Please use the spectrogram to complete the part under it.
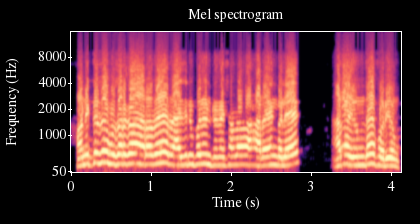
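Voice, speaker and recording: High-voiced man teaching English intonation. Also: steady tone, normal speed, clean tone, no room sound. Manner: mixes English phrases with regional Bengali, drills students in call-and-response. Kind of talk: classroom lesson.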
